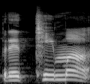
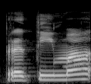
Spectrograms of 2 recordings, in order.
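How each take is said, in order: First: The middle consonant is said with strong aspiration. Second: The middle consonant is said without aspiration. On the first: The speaker calls it right. "ഇത് പ്രഥിമ എന്നാണ്" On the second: The speaker calls it wrong. "പ്രതിമ എന്നല്ല"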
